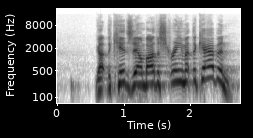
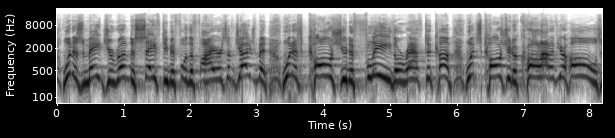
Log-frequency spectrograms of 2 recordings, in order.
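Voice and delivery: building pulpit challenge; 6 semitones higher than usual. Acted. Preacher voicing John to the Pharisees, building challenge. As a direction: drive each question harder.

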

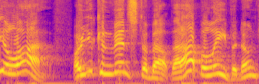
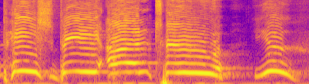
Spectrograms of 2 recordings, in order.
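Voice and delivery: very slow, raised, drawn-out words; slow solemn blessing; 6 semitones higher, much slower than usual. Acted. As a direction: stretch the blessing over the church.

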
